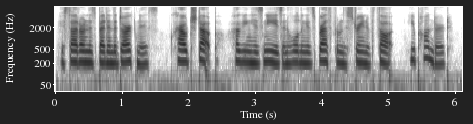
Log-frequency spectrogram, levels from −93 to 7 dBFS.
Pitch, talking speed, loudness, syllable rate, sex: 215 Hz, 235 wpm, -20 LUFS, 5.6 syllables/s, female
